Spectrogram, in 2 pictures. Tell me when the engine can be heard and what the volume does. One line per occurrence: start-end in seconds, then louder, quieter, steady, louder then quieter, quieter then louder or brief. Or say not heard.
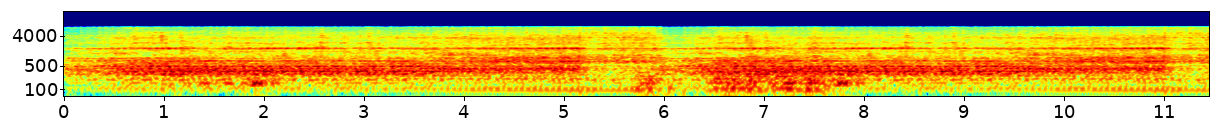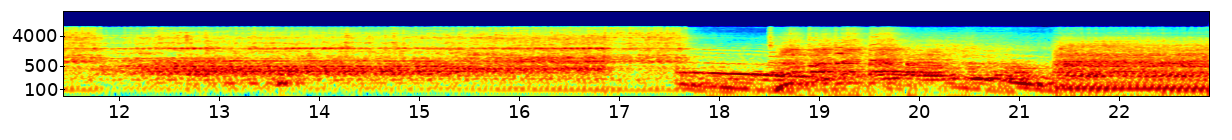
0.0-22.8 steady.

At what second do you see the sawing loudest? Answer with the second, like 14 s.
7 s.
